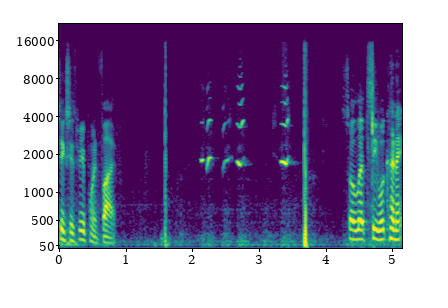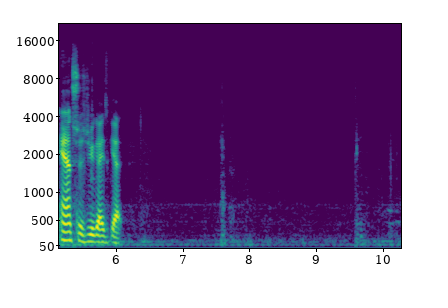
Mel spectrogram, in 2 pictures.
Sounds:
speech, inside a large room or hall

